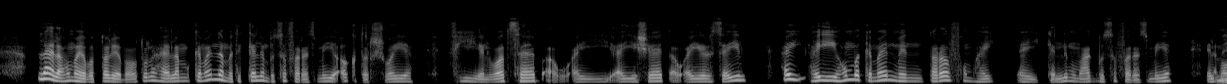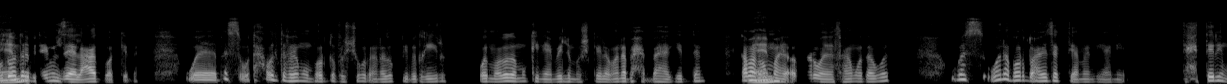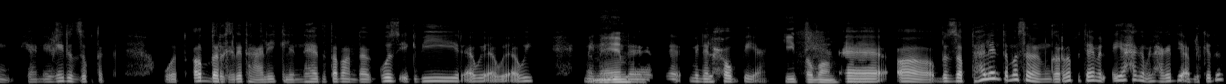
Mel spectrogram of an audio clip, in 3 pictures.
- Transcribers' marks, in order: in English: "شات"; tapping
- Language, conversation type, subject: Arabic, advice, إزاي بتوصف الشك اللي بتحسّ بيه بعد ما تلاحظ رسايل أو تصرّفات غامضة؟
- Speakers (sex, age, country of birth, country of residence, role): male, 20-24, Egypt, Egypt, user; male, 40-44, Egypt, Portugal, advisor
